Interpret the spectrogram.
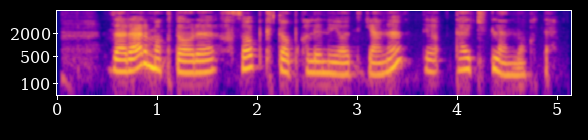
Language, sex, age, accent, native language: Uzbek, female, 19-29, Toshkent viloyati, Uzbek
